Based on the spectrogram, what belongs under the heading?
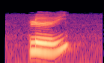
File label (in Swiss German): "bloj", Bas Rhin; vin; bleu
